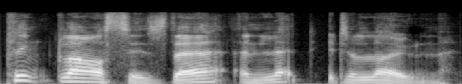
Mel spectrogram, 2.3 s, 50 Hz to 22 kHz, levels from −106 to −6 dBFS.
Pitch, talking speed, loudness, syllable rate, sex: 135 Hz, 130 wpm, -19 LUFS, 5.1 syllables/s, male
